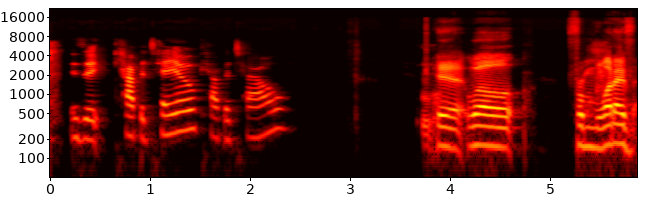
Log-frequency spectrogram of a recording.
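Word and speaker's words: Capitão: if you want to pronounce it like a Brazilian way, the thing on the A at the end, it's like it's like an N. It's like a N pronunciation at the end. So like capichão.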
